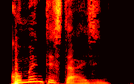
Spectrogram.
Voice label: how are you, sardinian

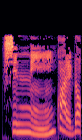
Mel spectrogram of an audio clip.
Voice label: happy new year, Taiwanese; 新年快樂; sin-nî khòai-lo̍k; Chinese (Taiwanese)

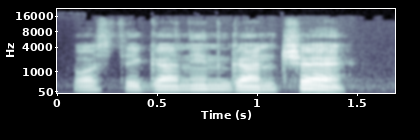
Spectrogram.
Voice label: police, armenian western

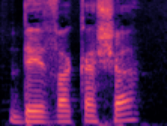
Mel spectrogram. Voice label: please, hebrew

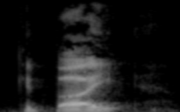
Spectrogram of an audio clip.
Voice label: goodbye, scots

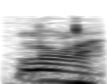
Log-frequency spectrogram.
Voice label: 0 croatian, numbers

